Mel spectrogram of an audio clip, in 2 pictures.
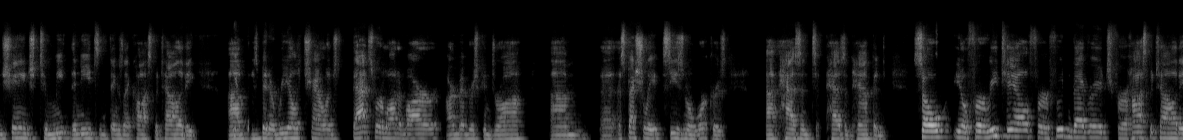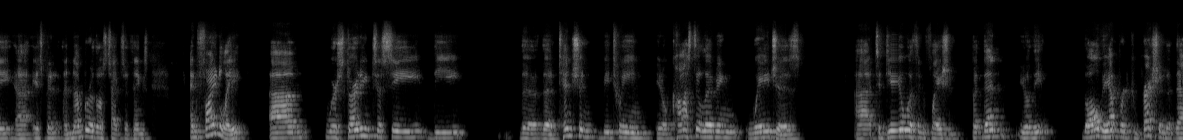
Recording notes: This live virtual event, sponsored by Scotiabank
